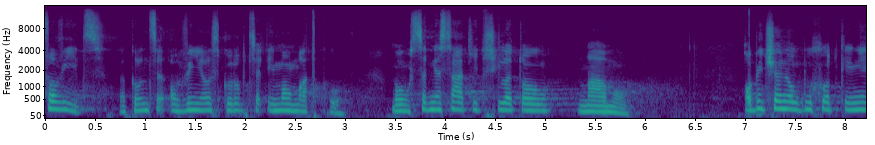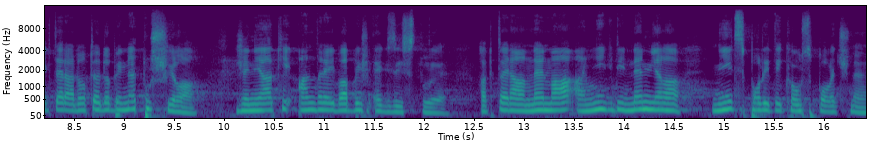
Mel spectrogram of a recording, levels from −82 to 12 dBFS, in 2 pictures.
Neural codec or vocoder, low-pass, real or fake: codec, 32 kHz, 1.9 kbps, SNAC; 14.4 kHz; fake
